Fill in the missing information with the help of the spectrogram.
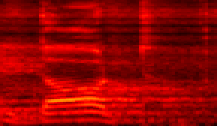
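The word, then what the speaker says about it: doubt: ये डॉट तो डॉट में देखें आप डॉट में डी ओ यू बी और टी तो टी से पहले फिर बी आया तो जैसे हमने ये बताया था टी से पहले बी है तो फिर यहां पर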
